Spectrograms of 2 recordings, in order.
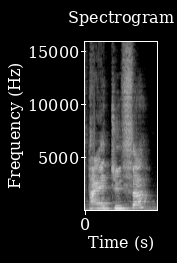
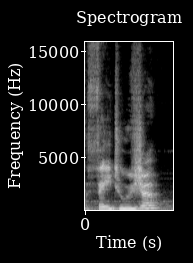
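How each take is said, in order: First: The name is said in a Japanese way. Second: The name is said in an anglicized way. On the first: The speaker calls it right. "is how the Japanese pronounce it" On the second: The speaker calls it wrong. "I mispronounce it as Feituja"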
